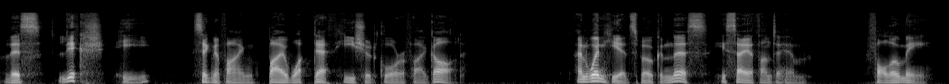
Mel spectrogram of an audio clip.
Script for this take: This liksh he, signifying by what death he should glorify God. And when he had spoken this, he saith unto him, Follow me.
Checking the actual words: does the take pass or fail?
pass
